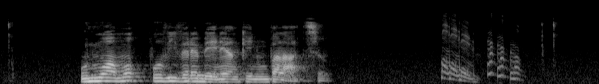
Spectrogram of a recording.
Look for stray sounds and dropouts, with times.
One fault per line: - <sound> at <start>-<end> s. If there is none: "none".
- chirp at 4.4-5.3 s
